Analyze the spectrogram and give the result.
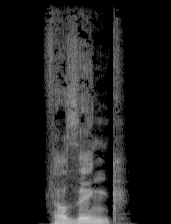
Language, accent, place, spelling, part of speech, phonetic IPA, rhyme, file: German, Germany, Berlin, versenk, verb, [fɛɐ̯ˈzɛŋk], -ɛŋk, De-versenk.ogg
- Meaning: 1. singular imperative of versenken 2. first-person singular present of versenken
